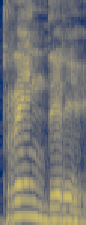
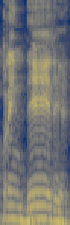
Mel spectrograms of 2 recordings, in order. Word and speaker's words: prendere: E lembrando, pessoal, é prendere e não prendere, tá?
